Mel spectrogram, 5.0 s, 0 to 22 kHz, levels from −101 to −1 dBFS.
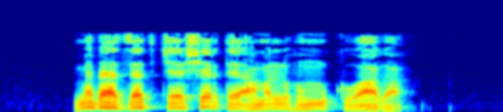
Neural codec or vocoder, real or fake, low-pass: none; real; 7.2 kHz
